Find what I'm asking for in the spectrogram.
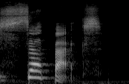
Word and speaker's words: setbacks: 所以把重读呢落在第一个音节上面是 setbacks. Do not allow setbacks. 那我们还要注意中间的这个 set 的 t 的发音呢，要把它给顿一下 setback 相当于是两个爆破辅音相遇在这个单词内部了，我们也是要把前面的这个失去爆破的，所以 setback 后面加复数 setbacks。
